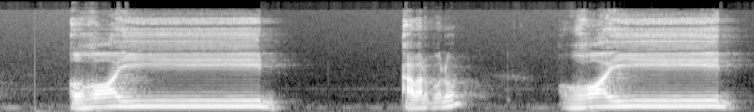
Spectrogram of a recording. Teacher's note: গইনের মাখরাজ কোন জায়গায় আপনারা স্ক্রিনে দেখতে পাচ্ছেন, ছবিতে দেখা যাচ্ছে। গইন হরফটি উচ্চারিত হয় কণ্ঠনালীর শেষ ভাগ হতে। এখান থেকে উচ্চারণ করুন গইন।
